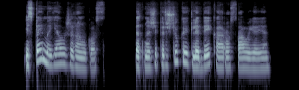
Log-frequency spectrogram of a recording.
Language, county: Lithuanian, Klaipėda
